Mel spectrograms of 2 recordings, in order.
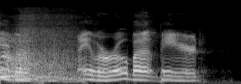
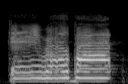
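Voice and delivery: synthetic robot voice, pitched up; a higher machine voice, evenly spoken; 8 semitones higher than usual. Shown as a demonstration. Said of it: "It's better".

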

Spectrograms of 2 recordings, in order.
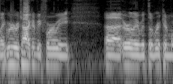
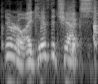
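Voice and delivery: ordinary delivery

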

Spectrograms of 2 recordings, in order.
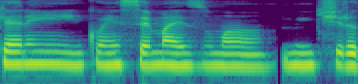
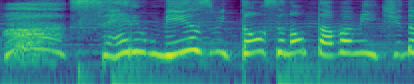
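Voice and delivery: amazed friend; 9 semitones higher than usual. Retold or imitated. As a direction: stretch it out like she finally believes. Friend convinced after father confirms.

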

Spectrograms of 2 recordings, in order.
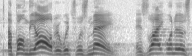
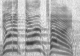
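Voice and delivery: high, emphatic command; called-out order; 9 semitones higher, 4 dB louder than usual. Retold or imitated. Elijah ordering a third soaking, called-out order. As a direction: raise the pitch for one more order.

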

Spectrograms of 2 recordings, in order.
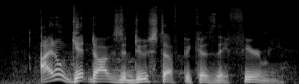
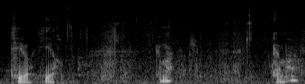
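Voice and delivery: usual speaking voice

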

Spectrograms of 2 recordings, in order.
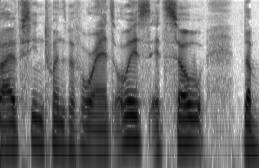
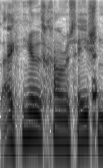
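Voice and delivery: usual speaking voice

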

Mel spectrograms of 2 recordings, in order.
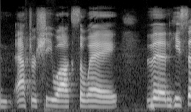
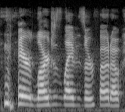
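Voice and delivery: normal talking voice

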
